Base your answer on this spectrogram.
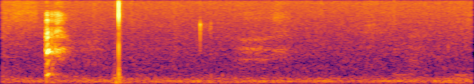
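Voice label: "nv3", Mandarin Chinese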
